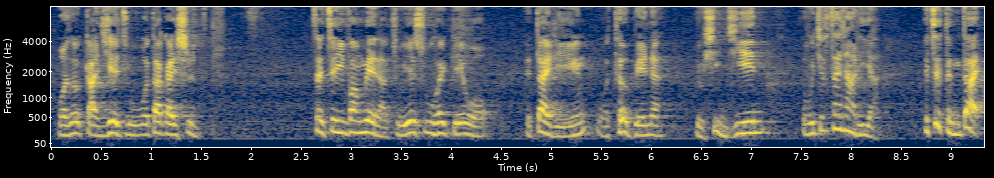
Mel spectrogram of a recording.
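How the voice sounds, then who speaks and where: An older preacher tells stories from the pulpit in a mellow, dark-toned voice. The talk is full of interjections and acted-out quotes, in the style of a testimony sermon. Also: mid-range voice, moderate pace, slight background noise.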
